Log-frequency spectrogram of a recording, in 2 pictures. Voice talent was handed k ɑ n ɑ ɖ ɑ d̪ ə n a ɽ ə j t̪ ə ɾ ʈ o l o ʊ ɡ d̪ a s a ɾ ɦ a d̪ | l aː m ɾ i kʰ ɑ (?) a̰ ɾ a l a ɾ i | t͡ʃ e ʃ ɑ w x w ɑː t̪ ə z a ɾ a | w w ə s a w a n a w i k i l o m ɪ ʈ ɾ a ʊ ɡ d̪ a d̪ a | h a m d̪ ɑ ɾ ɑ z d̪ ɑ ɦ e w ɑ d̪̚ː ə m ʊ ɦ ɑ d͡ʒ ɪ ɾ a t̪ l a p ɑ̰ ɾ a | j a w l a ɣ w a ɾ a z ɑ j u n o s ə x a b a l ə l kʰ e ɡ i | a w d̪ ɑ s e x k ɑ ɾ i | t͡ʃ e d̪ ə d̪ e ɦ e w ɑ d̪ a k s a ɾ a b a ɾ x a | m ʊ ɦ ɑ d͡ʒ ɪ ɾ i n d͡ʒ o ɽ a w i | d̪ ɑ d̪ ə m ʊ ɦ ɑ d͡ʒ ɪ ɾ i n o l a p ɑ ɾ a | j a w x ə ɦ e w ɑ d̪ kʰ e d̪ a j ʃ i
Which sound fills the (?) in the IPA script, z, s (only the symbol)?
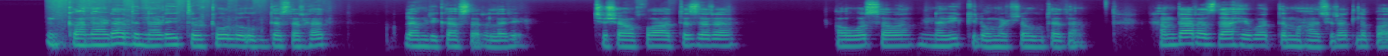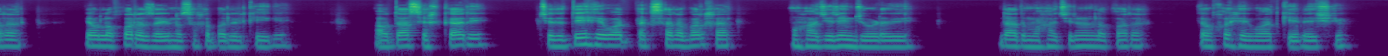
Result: s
